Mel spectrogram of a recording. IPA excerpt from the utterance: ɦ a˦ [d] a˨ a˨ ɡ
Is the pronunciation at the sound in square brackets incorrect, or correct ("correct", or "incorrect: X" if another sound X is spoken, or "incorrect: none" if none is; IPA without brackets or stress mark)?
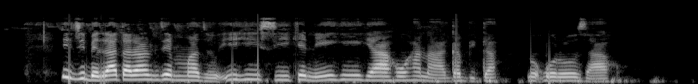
incorrect: n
